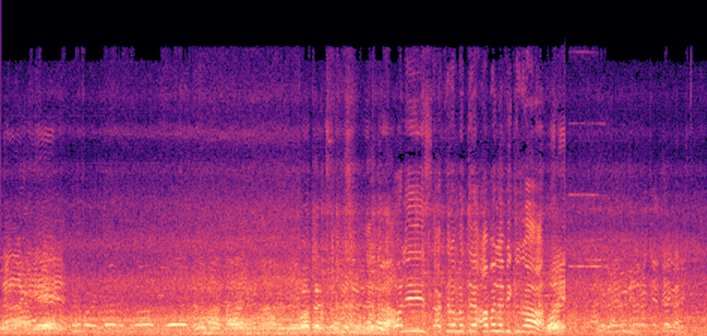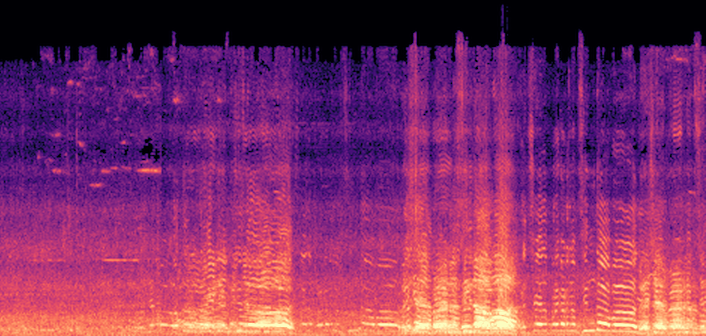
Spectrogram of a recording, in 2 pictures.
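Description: A crowd of men chants slogans loudly outdoors.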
